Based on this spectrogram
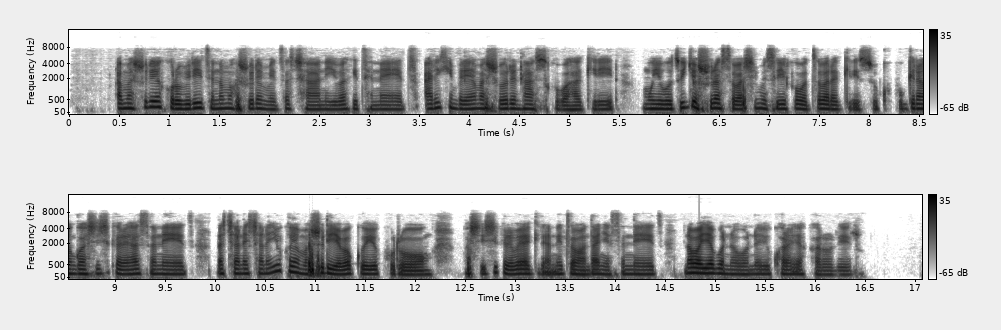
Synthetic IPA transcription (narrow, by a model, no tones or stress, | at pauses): amaʃuːɾejokoɾuβiɾizenamaʃuːɾemezat͡ʃaːnejiβakitʰene̞ːz̥ḁːɾikimbe̞ɾe̞jamaʃuːɾenhasu̥koβaɦaɡiɾiɾa | umujo̞βoziwiɾɟo̞ʃuːɾeasaβaʃimit͡sejuːkoβazaβaɾaɡiɾḭzuku̥kuɡiɾaŋɡohaʃiʃikaɾeehasane̞ːzḁnat͡ʃaːne̞t͡ʃaːne̞juːkoajo̞maʃuːɾejaβaɡojejokuɾoːŋ̥aβaʃiʃikaɾeβajaɡiɾiɾa̰ne̞ːzaβaːndaɲasane̞ːzḁnaβajaβo̞naaβo̞nejuːkoaɾajakaɾo̞ɾe̞ɾo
